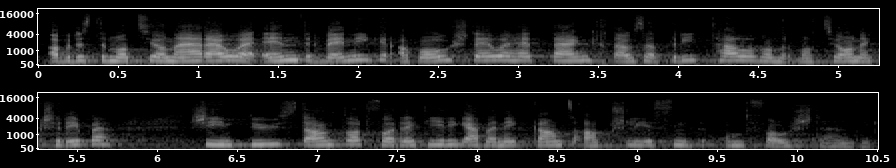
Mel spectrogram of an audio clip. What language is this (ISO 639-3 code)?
gsw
